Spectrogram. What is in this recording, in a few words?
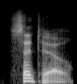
"cento", American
